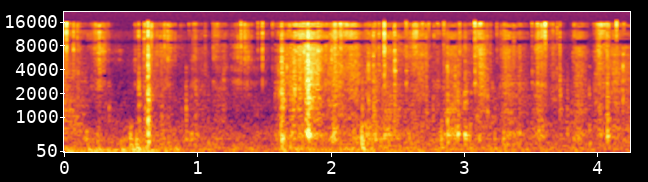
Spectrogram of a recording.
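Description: Thin protective plastic film being peeled off a vacuum cleaner's base plate: faint crinkling and tearing crackles, with a few sharper crackles spread through.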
